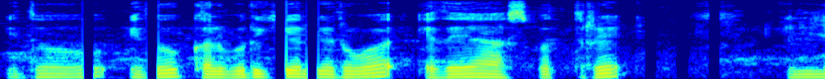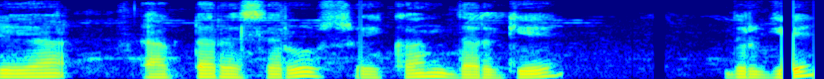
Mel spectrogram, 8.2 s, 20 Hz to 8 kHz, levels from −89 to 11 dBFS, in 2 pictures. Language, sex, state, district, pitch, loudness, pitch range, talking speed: Kannada, male, Karnataka, Gulbarga, 115 Hz, -30 LUFS, 110-125 Hz, 85 wpm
